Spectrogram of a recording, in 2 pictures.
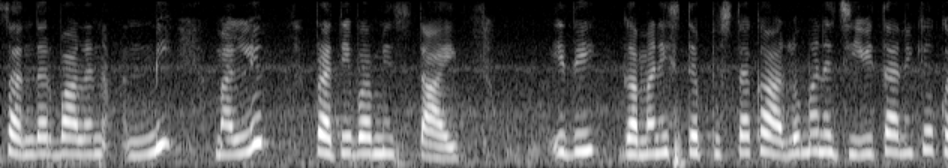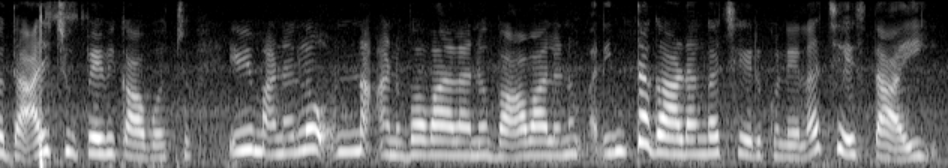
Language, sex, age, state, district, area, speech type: Telugu, female, 18-30, Telangana, Nagarkurnool, urban, spontaneous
